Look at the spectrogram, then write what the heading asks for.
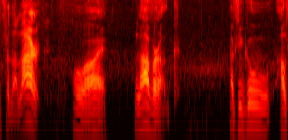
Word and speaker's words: Laverock: Oh aye, Laverock. If you go, I'll spell it to you and then it'll make sense to you.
